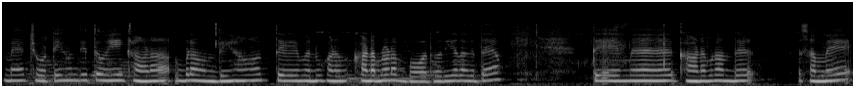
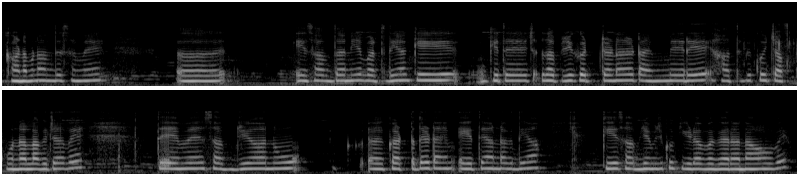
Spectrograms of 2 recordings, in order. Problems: continuous background conversations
